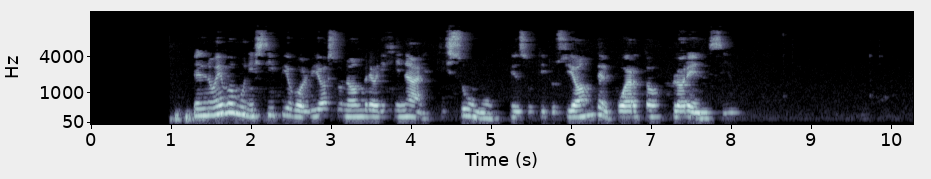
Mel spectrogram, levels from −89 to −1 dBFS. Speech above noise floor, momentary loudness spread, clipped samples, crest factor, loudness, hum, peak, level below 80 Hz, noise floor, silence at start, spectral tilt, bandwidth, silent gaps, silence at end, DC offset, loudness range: 49 dB; 13 LU; under 0.1%; 20 dB; -23 LUFS; none; -6 dBFS; -60 dBFS; -72 dBFS; 1 s; -4.5 dB/octave; 9.6 kHz; none; 2.2 s; under 0.1%; 3 LU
